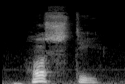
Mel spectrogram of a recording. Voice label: "hostie", Dutch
